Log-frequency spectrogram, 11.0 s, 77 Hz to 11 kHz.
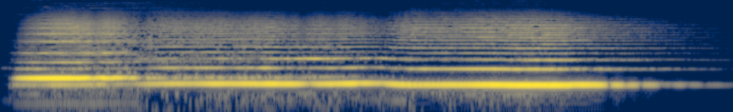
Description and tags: The Witch house 3
Hello friends!
HQ dark ambient pad. Best used for horror movie, game dark scene etc.
Just download!
Enjoy! And best wishes to all indie developers!
ambience, ambient, atmosphere, cinematic, dark, drama, drone, film, horror, pad, scary, sinister, soundesign, synth, terror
